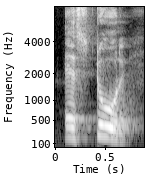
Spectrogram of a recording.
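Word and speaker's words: store: यहाँ देखिए साइल, एस ए आई L, soil, स्टोर, एस टी ओ आर ई, स्टोर, यहाँ पे ई को साइलेंट कर लीजिएगा, ठीक है।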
